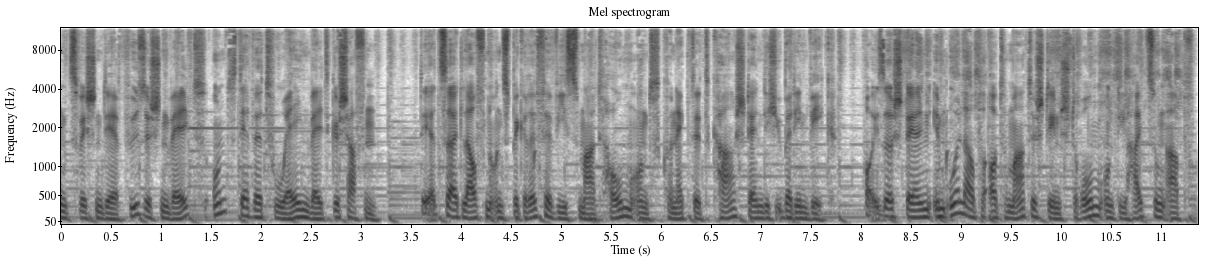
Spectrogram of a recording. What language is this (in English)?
German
